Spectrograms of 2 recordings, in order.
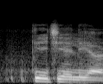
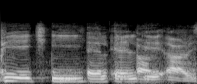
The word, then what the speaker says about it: Phelar: And by the way, his own Phelar is spelled P-H-E-L-Y. So it's L-A-R. Phelar. Phelar.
